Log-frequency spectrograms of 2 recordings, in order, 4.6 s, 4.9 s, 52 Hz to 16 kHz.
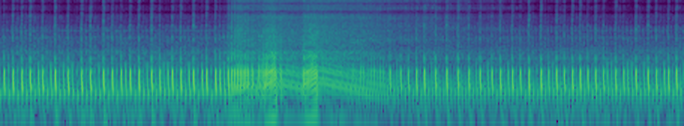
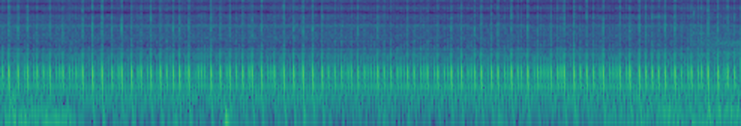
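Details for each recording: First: Homelite Super XL 130 vintage chainsaw, first start after build, idle carburetor tuning: steady two-stroke idle slows and softens as the mixture is leaned out until RPM drops, then richened back to find maximum idle RPM. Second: Homelite Super XL 130 vintage chainsaw after turning the idle down slightly, which richens it: quick, even crackling pops at steady idle like popcorn, meaning low-speed mixture almost right; normal two-stroke idle near correct tune.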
